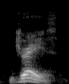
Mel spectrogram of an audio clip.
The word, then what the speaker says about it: Dre's: Dre's.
